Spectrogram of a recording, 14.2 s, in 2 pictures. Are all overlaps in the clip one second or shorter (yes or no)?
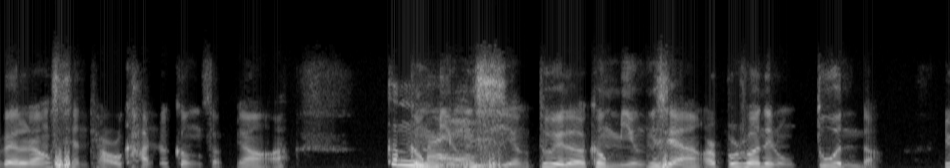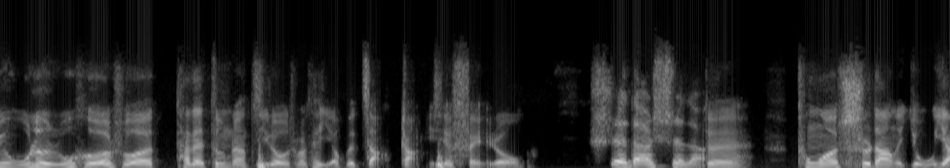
yes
